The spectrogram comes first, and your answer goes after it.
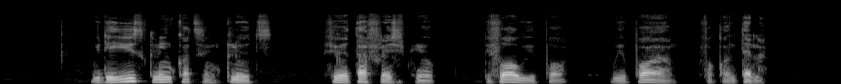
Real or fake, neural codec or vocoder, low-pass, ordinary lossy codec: real; none; none; none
